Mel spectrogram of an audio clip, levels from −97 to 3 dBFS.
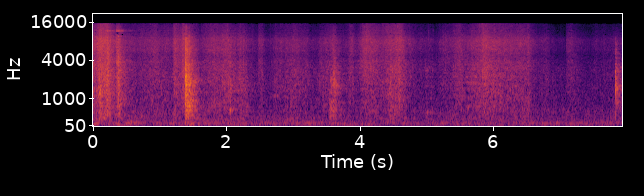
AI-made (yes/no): yes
